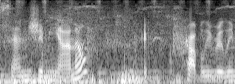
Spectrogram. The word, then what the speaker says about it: San Gimignano: San Gimignano. San Gimignano.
